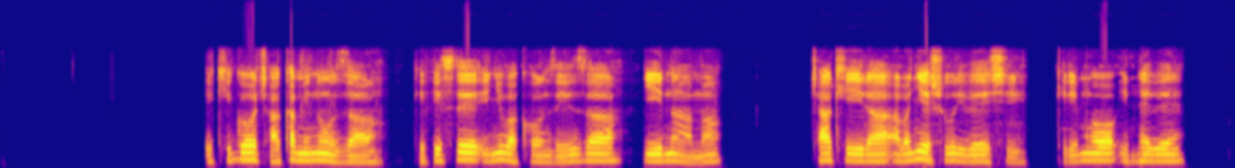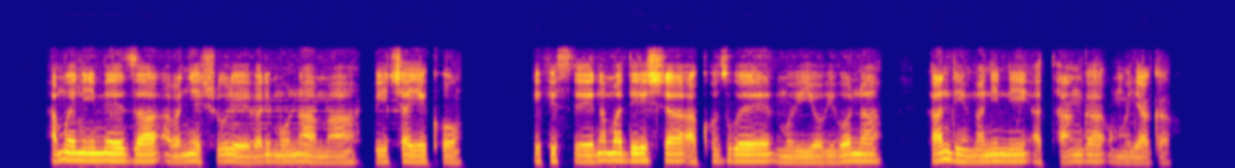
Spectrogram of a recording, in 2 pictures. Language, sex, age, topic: Rundi, female, 25-35, education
